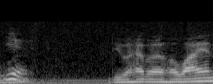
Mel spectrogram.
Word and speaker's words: Hawaii: Hawaii is the correct pronunciation.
